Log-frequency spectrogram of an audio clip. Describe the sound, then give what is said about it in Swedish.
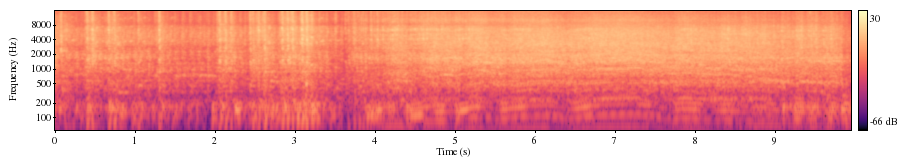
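An old car engine revs, with rough bursts of acceleration early on before settling into a steady, throaty running drone. No voices are heard. “Motorljudet är musik för bilentusiaster.”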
